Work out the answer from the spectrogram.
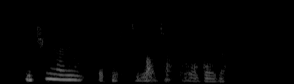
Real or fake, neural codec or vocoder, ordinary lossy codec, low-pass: fake; codec, 16 kHz in and 24 kHz out, 0.4 kbps, LongCat-Audio-Codec, fine tuned four codebook decoder; MP3, 48 kbps; 7.2 kHz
